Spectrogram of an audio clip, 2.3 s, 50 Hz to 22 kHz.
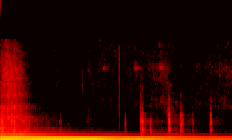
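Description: La Diantenne 2.0, a self-built electronic instrument, sounding a sustained many-layered electronic tone. It starts with a brief noisy attack and fades slowly.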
